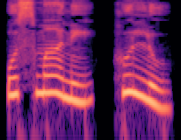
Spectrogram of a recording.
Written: ಹಲಿ

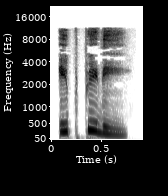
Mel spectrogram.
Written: ಈಪಾಟಿ

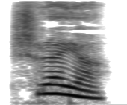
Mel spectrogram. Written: ಶ್ರಾಯ

